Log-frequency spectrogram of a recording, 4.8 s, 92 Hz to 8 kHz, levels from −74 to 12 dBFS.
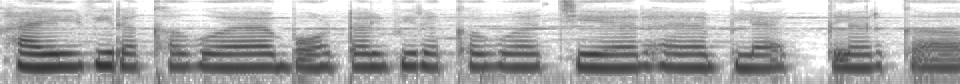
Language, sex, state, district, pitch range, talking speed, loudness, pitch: Hindi, female, Chhattisgarh, Raipur, 225-235 Hz, 185 wpm, -17 LUFS, 230 Hz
